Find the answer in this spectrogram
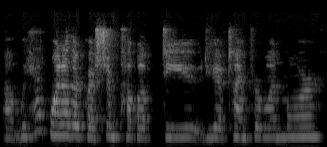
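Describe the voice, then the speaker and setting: A woman's voice: fairly high pitch, level tone, fast talker. A woman moderating a webinar, reading out audience questions with some ums. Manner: reads questions with um fillers. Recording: dull lo-fi web audio.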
